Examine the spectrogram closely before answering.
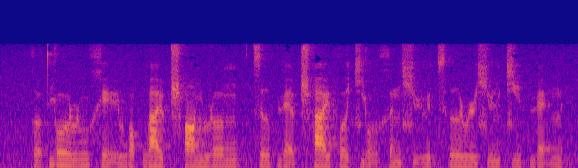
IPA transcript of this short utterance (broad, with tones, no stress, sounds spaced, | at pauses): k ɤ̰˨˩ t̪ j o˥˩ ʊ̯ ɻ u˧˥ x ḛ˨˩ ɪ̯ ɻ w ɔ˦ p w a˧˥ ɪ̯ ʈ͡ʂʰ ɑ˥˩ ŋ ɻ ɤ˥ ŋ | t͡s ɹ̩˧˥ p ɥ ɛ̰˨˩ ʈ͡ʂʰ a˥˩ ɪ̯ f ɤ˧˥ t͡ɕ j o̰˨˩ ʊ̯ x ə˧˥ n ɕ y̰˨˩ l y˦ t͡sʰ ɹ̩˥ ɻ ɻ̩˧˥ ɕ y˥˩ n t͡ɕ i˥ p ɥ ɛ̰˨˩˦ n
